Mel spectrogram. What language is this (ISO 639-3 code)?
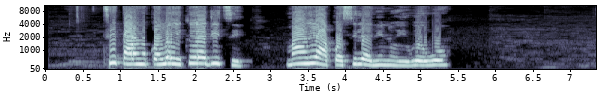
yor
